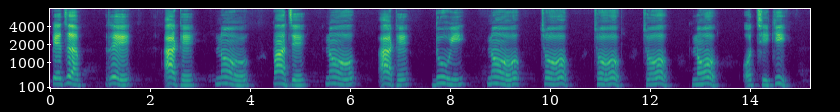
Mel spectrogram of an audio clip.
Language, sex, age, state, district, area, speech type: Odia, male, 18-30, Odisha, Balasore, rural, read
